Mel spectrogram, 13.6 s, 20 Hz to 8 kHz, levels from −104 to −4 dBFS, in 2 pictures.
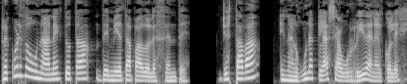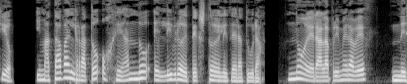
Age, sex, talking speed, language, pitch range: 20-39, female, 145 wpm, Spanish, 145-200 Hz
